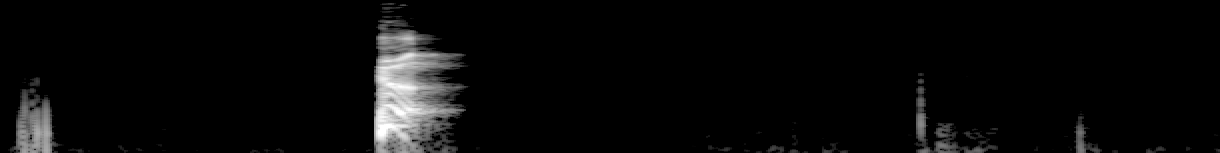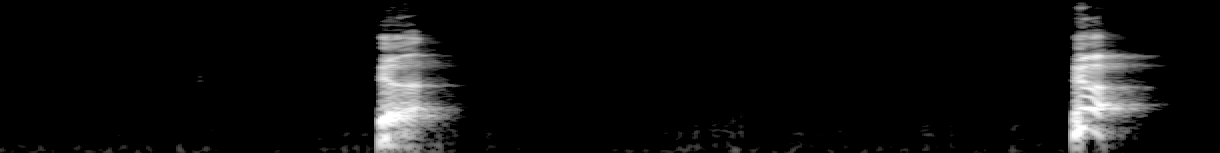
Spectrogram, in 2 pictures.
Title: why i have the hiccups so bad ? xD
